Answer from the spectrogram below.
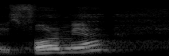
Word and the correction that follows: dismorfia: este, es dismorfia, perdóname.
